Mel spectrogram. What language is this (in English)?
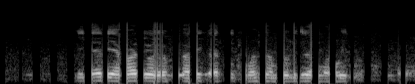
Swahili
